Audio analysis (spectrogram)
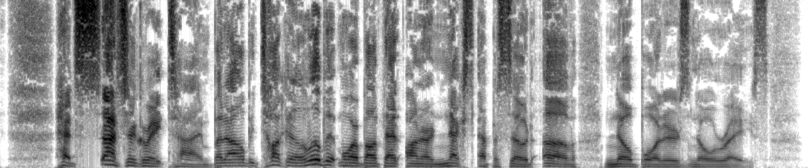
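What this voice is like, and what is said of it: Hoarse, nearly lost voice. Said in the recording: “as you can probably tell, my voice is almost shot to shit”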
